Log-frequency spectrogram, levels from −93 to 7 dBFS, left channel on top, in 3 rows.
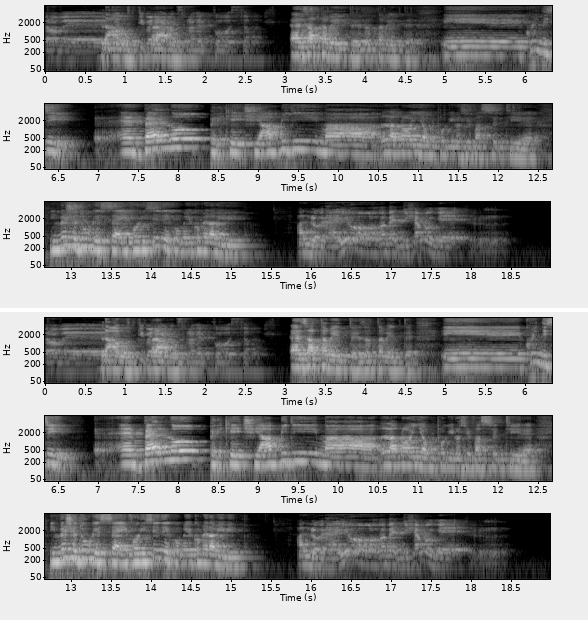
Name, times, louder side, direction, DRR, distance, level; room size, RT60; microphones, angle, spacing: voice 1, 0.0-2.6 15.8-18.3, right 1 dB, 10° right, 2 dB, 4.3 m, -38 dB
voice 2, 0.7-1.7 3.1-6.6 7.0-15.1, right 3 dB, 90° right, 6 dB, 4.2 m, -27 dB
27.5 x 21.5 x 2.3 m, 0.37 s
head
